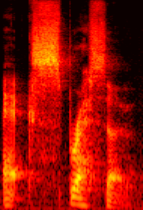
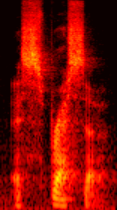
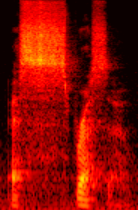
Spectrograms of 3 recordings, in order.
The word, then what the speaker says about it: espresso: a lot in coffee expresso we don't need X in here this consonant cluster we do not need remove that sound it should be espresso espresso okay lots of natives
